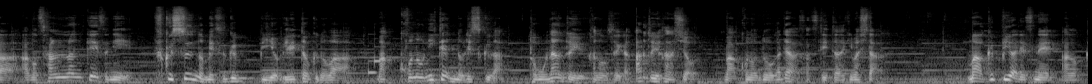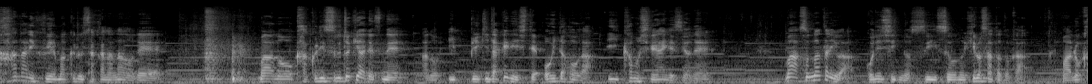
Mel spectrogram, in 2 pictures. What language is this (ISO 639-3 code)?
jpn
